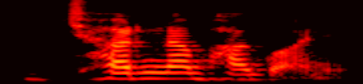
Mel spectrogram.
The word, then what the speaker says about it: Jharna Bhagwani: The perfect version is Jarna Bhagwani.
